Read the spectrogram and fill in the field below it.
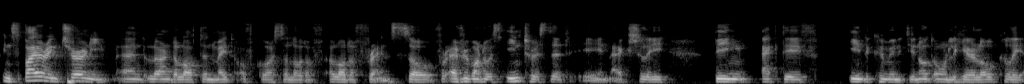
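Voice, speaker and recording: The audio is dull as a conference speaker, a man from Finland who grew up in Zurich, addresses a user group meeting. English isn't his first language, and his medium-pitched, gravelly voice is peppered with fillers and restarts.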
